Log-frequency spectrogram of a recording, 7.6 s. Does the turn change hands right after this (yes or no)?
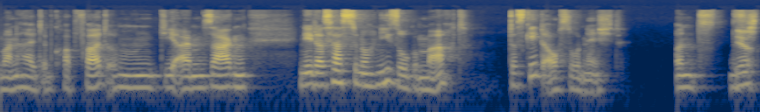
no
